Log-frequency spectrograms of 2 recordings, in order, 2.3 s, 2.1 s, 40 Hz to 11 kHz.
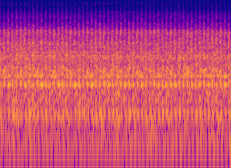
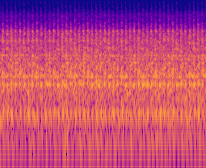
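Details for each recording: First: Ford Explorer 4.0 engine, rescued for a no-crank no-start issue: steady, even idle with a quick regular pulse and no knock or miss; engine runs smoothly. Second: Engine idling with a steady fast ticking knock over it; knock present, cause not pinned down. Cause suspected, not confirmed.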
